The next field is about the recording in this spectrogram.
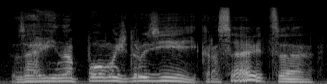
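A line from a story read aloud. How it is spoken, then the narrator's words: Stranger whispering in ear. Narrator (Russian): прошептал ей на ухо незнакомец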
